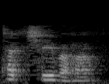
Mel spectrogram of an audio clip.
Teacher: if you say tat shivaha, you get a kind of a ch sound there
